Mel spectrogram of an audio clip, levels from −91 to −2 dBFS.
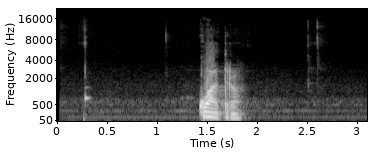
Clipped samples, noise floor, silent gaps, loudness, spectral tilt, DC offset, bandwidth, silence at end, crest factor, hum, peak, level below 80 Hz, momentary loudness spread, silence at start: under 0.1%; -55 dBFS; none; -17 LUFS; -8 dB/octave; under 0.1%; 13.5 kHz; 1.25 s; 22 dB; none; -2 dBFS; -56 dBFS; 21 LU; 0.3 s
